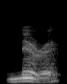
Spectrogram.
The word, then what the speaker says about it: nere: And then the negative of that is nere, which is nary, something.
